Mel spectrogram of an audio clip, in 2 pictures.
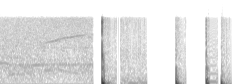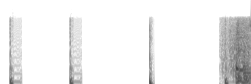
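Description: A ball is kicked with short thumps.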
